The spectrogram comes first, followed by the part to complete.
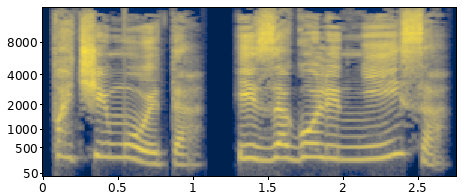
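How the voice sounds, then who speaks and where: Narrator putting on a defiant young woman soldier, raised bright pitch, insistent, dry close audiobook sound. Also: expressive, measured pace, no echo.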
